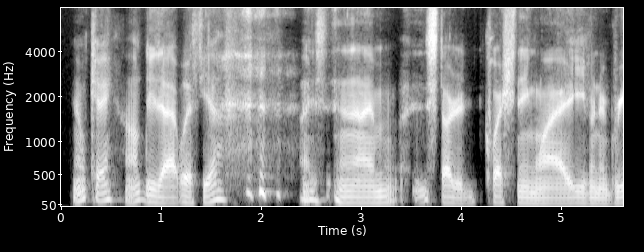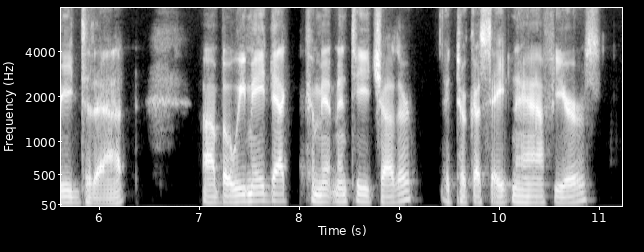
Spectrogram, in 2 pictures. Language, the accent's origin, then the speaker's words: English; Erie, Pennsylvania, United States; also born or lived in Los Angeles; now in Denver, United States; my hometown, which is Erie, Pennsylvania, a little suburb called Harbor Creek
